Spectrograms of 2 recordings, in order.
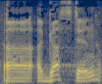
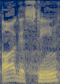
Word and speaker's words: Augustine: Tonight we are looking at the story of a great man of God, Augustine, or Augustine. I usually call him Augustine, but you'll hear it pronounced either way. You might hear me pronounce it both ways tonight.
